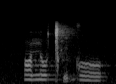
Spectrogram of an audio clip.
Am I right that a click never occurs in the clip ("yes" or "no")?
no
